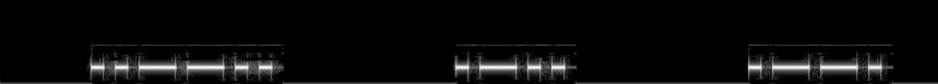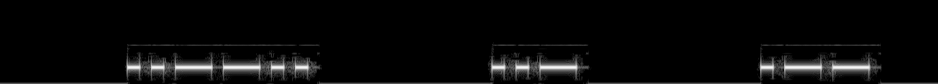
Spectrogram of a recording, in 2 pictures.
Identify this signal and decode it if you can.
Morse code, heard as a keyed tone, about 10 wpm, 800 Hz. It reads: ? L P ? U W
